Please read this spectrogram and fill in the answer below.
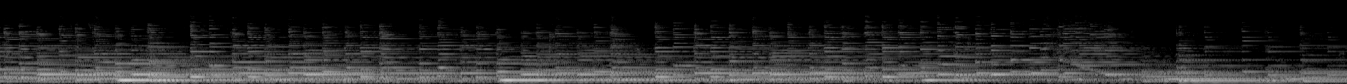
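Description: Harp played solo, a quick stream of plucked notes over repeated bass notes, with a sweeping glissando about ten seconds in.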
